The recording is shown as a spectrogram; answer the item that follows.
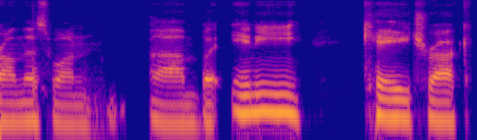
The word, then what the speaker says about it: Kei: For those that don't know, a K vehicle is a vehicle that comes from Japan. It's spelled KEI.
